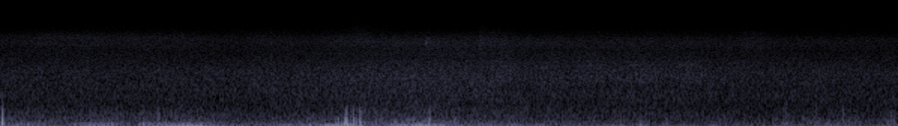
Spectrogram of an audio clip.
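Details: Low wind rumble and distant engine drone with occasional soft knocks, no animal voice. The sound stays deep and steady, with no calls or cries standing out.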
